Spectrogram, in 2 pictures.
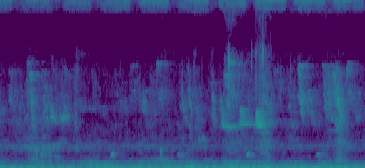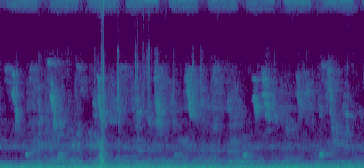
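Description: Faint outdoor ambience: small birds chirping again and again in short notes, over a low background rumble.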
